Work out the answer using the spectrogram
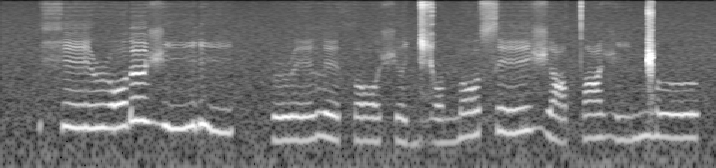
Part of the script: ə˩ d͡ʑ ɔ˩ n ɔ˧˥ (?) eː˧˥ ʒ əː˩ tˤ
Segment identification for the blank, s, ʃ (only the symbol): s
